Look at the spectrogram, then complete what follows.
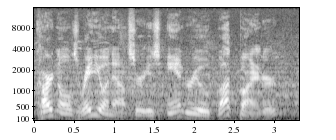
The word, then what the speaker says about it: Buchbinder: And Springfield Cardinals radio announcer is Andrew Buchbinder. That is B-U-C-H. But it's called Buck. Buchbinder. But this is Bush Burger.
